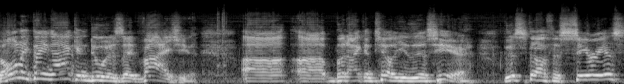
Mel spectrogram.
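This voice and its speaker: There is noticeable background noise as a man speaks at a moderate pace in a high pitch. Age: 60s. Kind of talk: rally speech. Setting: outdoor rally in a park.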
